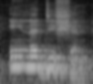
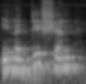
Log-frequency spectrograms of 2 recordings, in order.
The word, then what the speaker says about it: in addition: como extremamente importante é in addition in addition de novo dá para lincar a pronúncia né ina tem o Ina aqui no meio in addition in addition então in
